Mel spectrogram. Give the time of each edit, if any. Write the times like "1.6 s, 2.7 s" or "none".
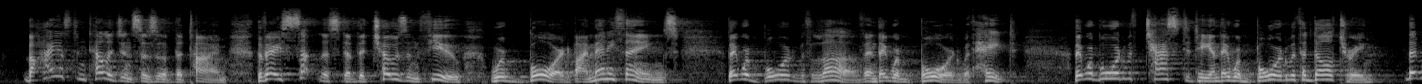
7.3 s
